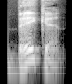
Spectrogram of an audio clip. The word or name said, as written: bacon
